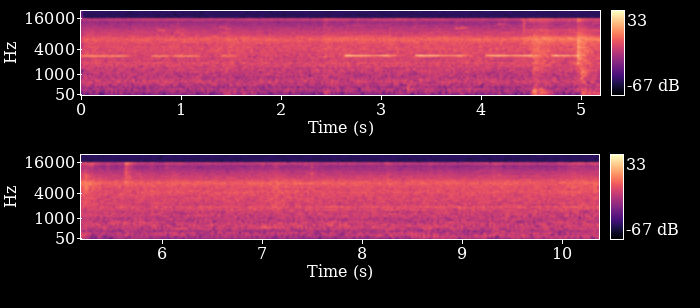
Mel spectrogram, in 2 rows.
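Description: Door-closing warning of a Solaris Urbino 18 articulated city bus: a high beep repeated about seven times over the first five seconds, ended by two thumps as the doors shut. Then the bus's steady running hum as it pulls away.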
